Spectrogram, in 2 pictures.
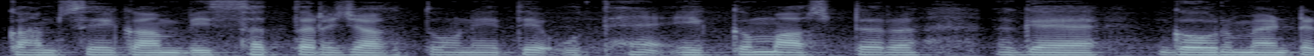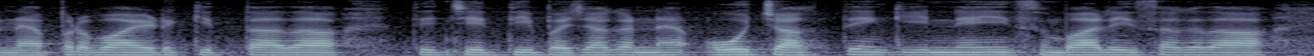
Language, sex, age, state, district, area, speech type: Dogri, male, 30-45, Jammu and Kashmir, Reasi, rural, spontaneous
